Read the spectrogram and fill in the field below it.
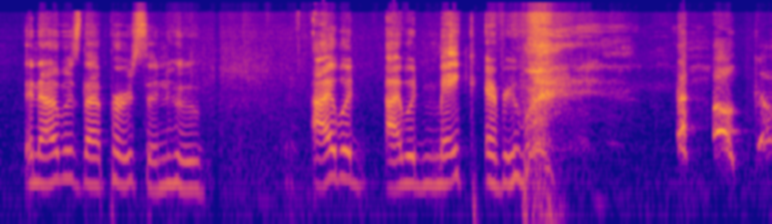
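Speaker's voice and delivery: giggling, laughing through words, swooping pitch. Recalling making everyone's gift, laughing while talking. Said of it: "Sorry, I'm laughing at myself".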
